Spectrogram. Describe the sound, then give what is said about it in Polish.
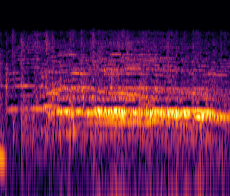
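A crowd of listeners cheering and clapping, a loud, sustained wash of voices and hands that swells through the middle and stays strong to the end, with no clear speech above it. “Chciałem ogłosić. Brawa!”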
